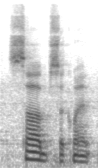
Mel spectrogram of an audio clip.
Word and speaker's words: subsequent: at the same time the word subsequent has first syllable stress so that means my sub syllable is longer than the other two and it has a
